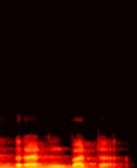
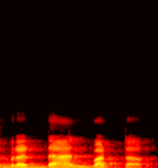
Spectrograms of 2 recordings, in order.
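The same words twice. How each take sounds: First: The word 'and' is reduced to just 'n'. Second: The word 'and' is said in its full form. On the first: The speaker calls it right. "We say bread and butter. Therefore, only n is there" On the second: The speaker calls it wrong. "We don't say bread and butter"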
